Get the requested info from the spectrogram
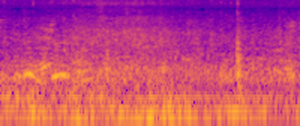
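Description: Wind buffeting the microphone in a low rumble, with faint voices in the background and a single sharp click about one and a half seconds in.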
